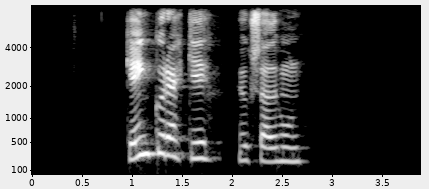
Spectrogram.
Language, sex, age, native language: Icelandic, female, 40-49, Icelandic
